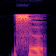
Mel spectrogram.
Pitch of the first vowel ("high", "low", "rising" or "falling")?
low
